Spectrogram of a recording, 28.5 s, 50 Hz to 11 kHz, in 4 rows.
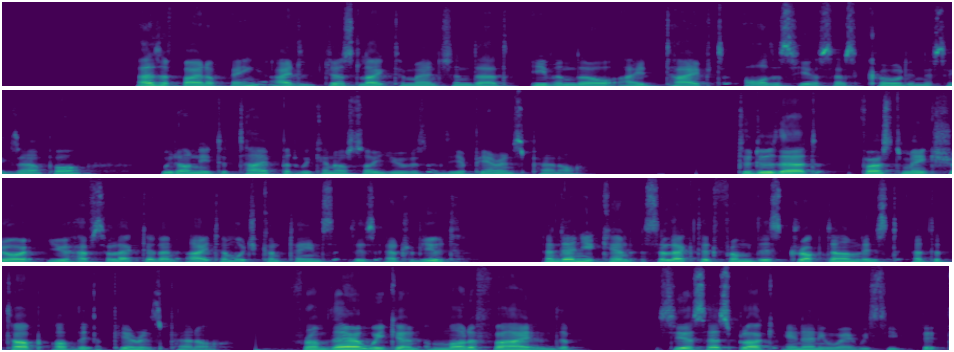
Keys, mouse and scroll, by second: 13.3 click, 19.5 click, 20.7 click, 22.2-23.9 scroll down 6, 25.1 click, 25.9 click, 26.4 click, 26.8 click, 27.9 click.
